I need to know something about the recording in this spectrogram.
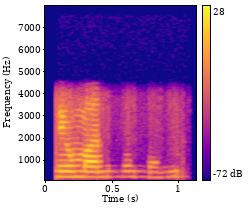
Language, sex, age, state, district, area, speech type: Kannada, female, 18-30, Karnataka, Gulbarga, urban, conversation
